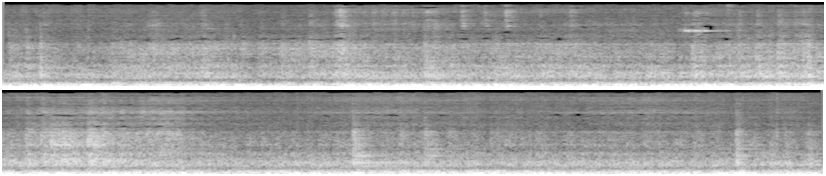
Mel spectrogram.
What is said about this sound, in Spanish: Vamos a dar Enter. Está el ascensor moviéndose. Luego de que termine el ruido del ascensor, van a escuchar los pasos de la gente que se mueve para la celda.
